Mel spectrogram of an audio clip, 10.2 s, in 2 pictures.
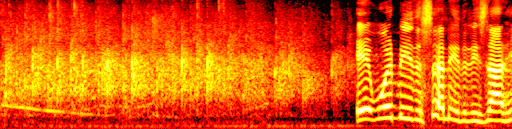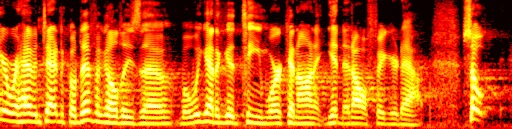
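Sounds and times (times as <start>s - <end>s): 
audience applause: 0.0s - 3.6s
speech: 3.6s - 10.1s.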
